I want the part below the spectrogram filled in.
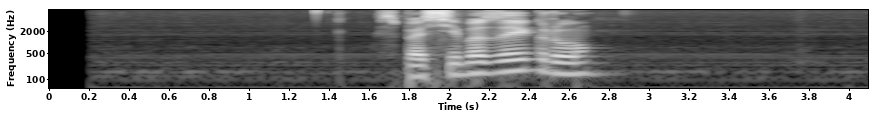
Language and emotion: Russian, positive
